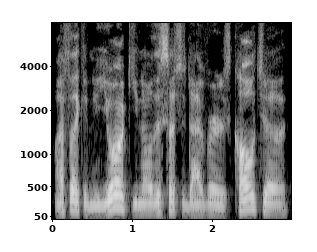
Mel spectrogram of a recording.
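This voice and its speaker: A man's voice: mid-range voice, brisk, a bit bright, no echo. Laid-back young man from Boston, dry sound. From Boston, USA. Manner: laid-back, loose, slangy storytelling. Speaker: podcast co-host. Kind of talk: casual chat.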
